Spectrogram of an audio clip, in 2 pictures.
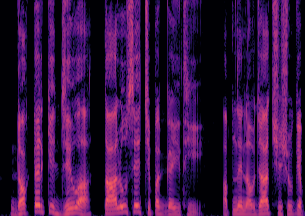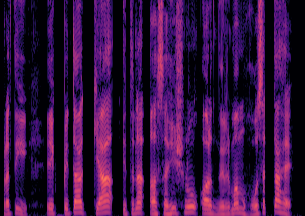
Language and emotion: Hindi, neutral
